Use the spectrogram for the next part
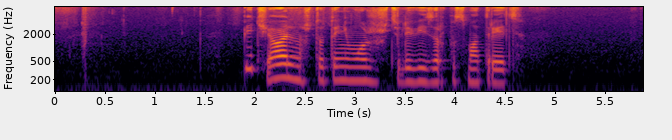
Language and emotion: Russian, sad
